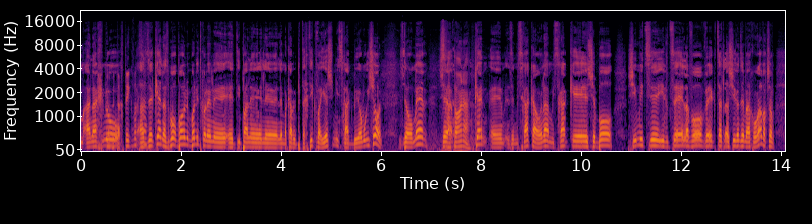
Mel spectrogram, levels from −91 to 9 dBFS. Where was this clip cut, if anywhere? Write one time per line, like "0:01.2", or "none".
none

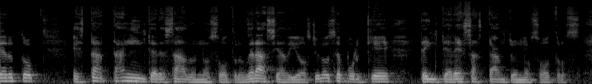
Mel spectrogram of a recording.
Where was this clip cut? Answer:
none

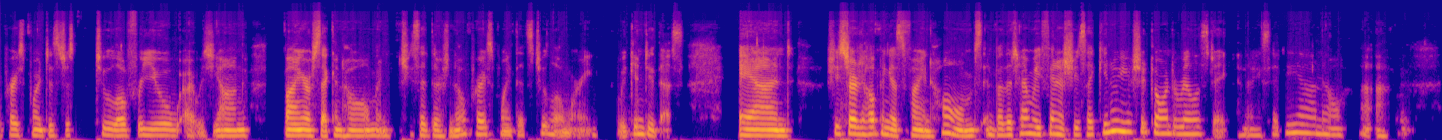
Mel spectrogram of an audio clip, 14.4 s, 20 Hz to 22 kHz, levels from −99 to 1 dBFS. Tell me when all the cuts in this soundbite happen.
none

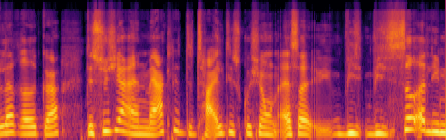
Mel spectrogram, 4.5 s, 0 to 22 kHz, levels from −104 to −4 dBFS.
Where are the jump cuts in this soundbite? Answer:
none

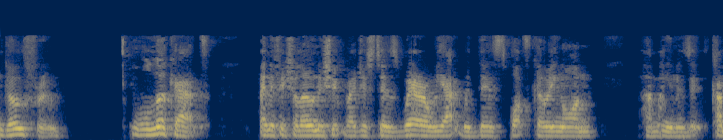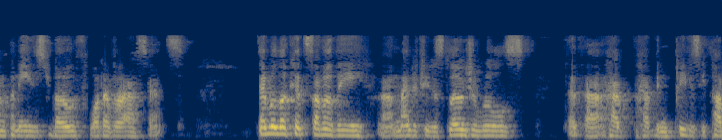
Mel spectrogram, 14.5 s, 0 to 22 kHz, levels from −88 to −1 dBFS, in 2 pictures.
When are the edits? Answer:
0:06.6
0:07.7

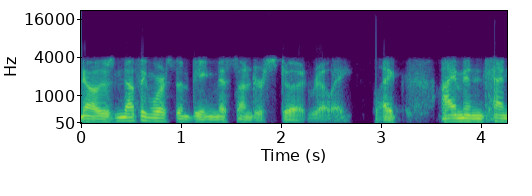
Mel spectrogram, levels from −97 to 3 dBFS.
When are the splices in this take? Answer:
none

